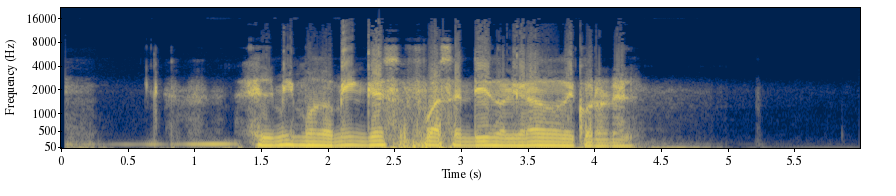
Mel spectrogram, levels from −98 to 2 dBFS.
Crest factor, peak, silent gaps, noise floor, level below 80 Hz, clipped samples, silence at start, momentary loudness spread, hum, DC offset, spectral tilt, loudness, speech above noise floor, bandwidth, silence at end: 12 dB; 0 dBFS; none; -55 dBFS; -28 dBFS; under 0.1%; 0.05 s; 15 LU; none; under 0.1%; -6 dB/octave; -10 LUFS; 46 dB; 11.5 kHz; 1.2 s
